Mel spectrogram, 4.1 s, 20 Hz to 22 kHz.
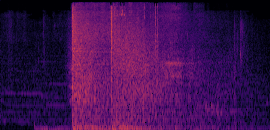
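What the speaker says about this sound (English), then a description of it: "And then a Booming Blade on it." A Booming Blade strike in Baldur's Gate 3 lands as one heavy, close boom that rumbles and decays over a few seconds after a quieter lead-in.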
